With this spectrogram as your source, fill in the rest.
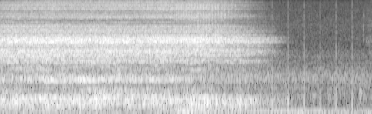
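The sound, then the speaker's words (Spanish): A long, deep inhalation during a guided breathing exercise, a steady airy hiss that tapers off near the end. “Y exhalamos por la boca. Inhalando profundamente.”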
